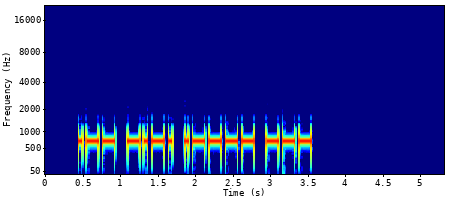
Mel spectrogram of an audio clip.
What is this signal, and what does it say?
Morse code, heard as a keyed tone, about 22 wpm, 700 Hz. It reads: WC1O
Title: USA Call Signs - 4 Characters - Repeated 2x - 22wpm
